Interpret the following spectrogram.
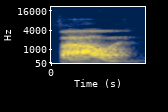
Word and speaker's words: Fallen: founder's name is paul fallon and that's the way that last name is pronounced in scotland just so now you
